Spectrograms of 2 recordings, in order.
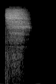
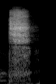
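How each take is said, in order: First: A softer ch with the tongue low, lips spread. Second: A plain English ch sound with the tongue raised. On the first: "put the end of your tongue at the behind the bottom of your teeth and make that same sound and widen your mouth" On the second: "regular ch"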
